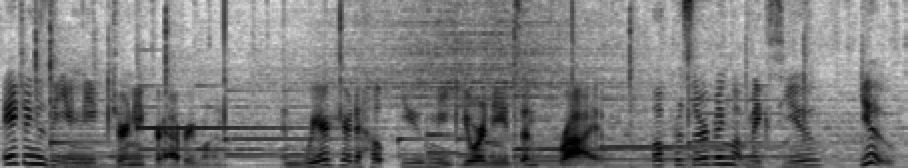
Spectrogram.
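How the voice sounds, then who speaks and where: A woman hosting a community talk show, reading scripted lines in a bright announcer-like way. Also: mid-range voice, big pitch swings, a little fast, music in the background. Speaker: host.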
